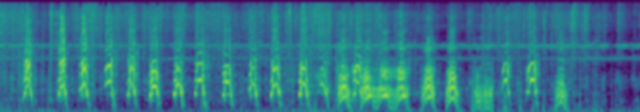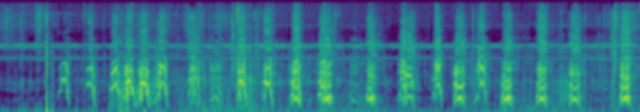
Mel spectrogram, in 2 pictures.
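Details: Kangal dogs left unchained at night on a farm, attacking during a night hunt: rapid continuous barking, several dogs overlapping, a brief pause midway, then steady repeated barks resuming at a fast pace.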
